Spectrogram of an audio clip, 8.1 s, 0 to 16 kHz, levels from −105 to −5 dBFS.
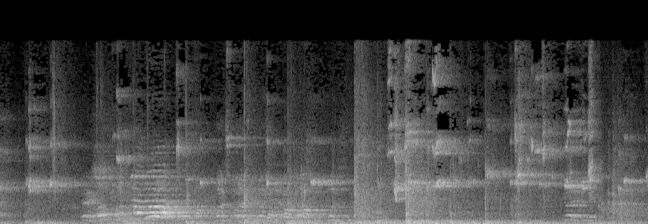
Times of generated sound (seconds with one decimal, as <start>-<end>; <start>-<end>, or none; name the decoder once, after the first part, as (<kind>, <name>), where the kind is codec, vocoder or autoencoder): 7.2-8.1 (vocoder, BigVGAN v2)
